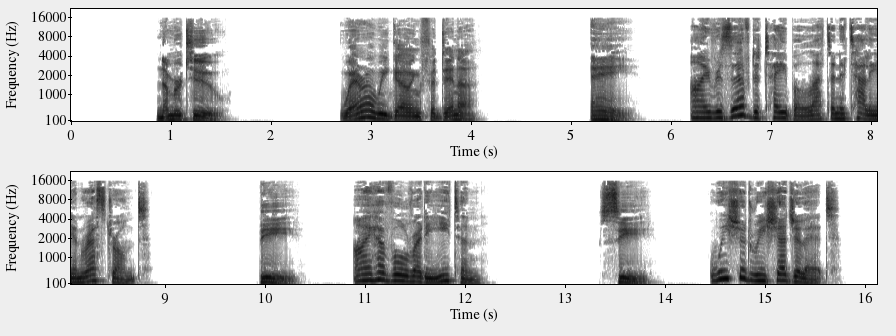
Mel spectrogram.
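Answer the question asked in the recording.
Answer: A: I reserved a table at an Italian restaurant.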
